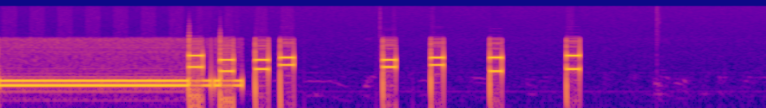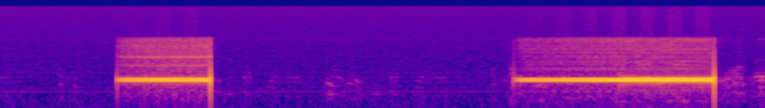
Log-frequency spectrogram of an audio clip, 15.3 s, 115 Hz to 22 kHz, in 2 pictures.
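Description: A steady telephone dial tone cuts off into a quick run of seven or eight short, two-pitched touch-tone beeps, then silence, then two longer buzzing ringback tones separated by a pause, as B93.7 radio hosts place a call live on air.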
